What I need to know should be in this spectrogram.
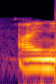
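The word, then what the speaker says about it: Ain (عين): Ain itu berada di tengah tenggorokan, dimulai dari tengah pertengahan tenggorokan, kemudian dialir, dijalankan suaranya. Ain, ain, ain. Jangan sampai ain seperti ada hamzah nantinya.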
